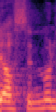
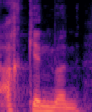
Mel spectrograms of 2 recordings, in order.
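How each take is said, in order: First: The middle consonant is an S sound. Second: The middle consonant is a K sound. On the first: The speaker calls it wrong. "Moi je dis Arsenmon, c'est une mauvaise habitude" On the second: The speaker calls it right. "ça se dit Arkenmon"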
